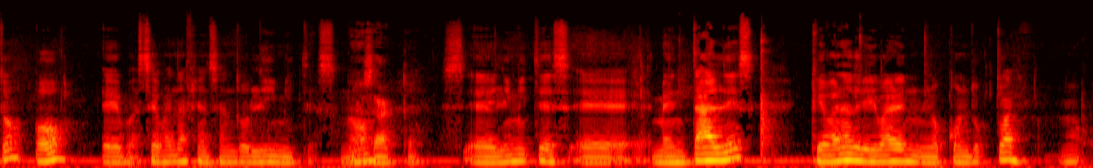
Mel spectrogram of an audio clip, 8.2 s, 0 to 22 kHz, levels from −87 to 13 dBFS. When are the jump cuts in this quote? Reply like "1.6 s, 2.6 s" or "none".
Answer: none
